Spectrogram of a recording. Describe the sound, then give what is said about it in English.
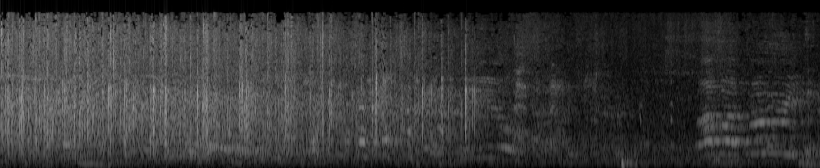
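An audience at Gillette in Boston breaks into loud, dense clapping for a few seconds, voting by applause on whether the speaker looks more like Larry Bird or Scalabrine, then the applause thins out and fades while a voice starts talking over the last scattered claps. “Clap if I look more like the White Mamba.”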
